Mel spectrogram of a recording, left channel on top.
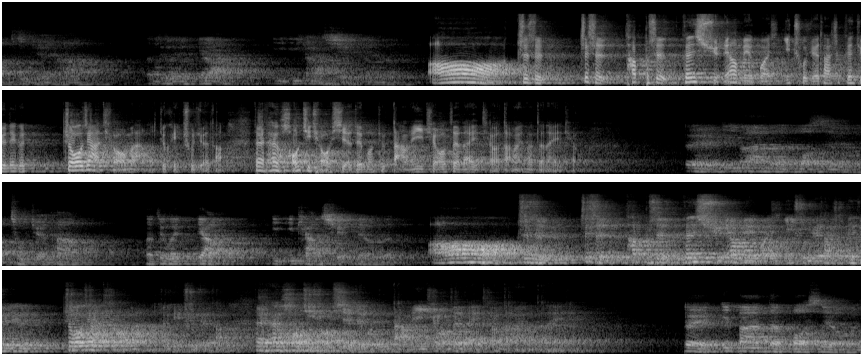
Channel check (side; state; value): both; normal; correlation 0.53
